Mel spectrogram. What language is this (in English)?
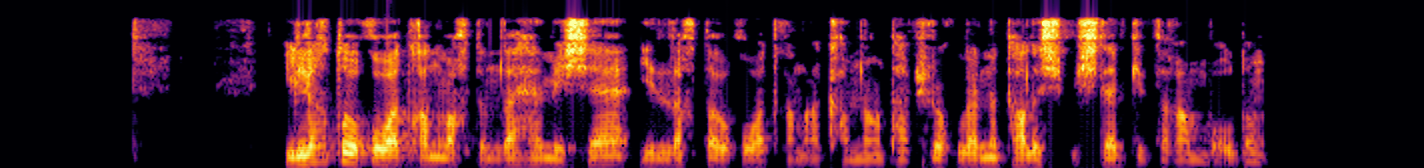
Uyghur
